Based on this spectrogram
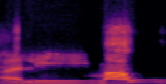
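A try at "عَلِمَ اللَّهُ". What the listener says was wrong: Salah. Panjang pendeknya salah. Nggak ada yang panjang di situ.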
